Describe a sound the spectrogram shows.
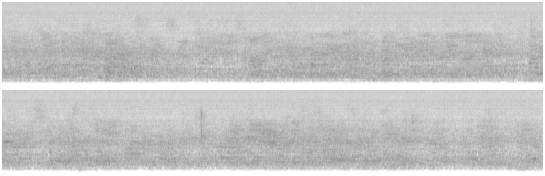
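Many people chatter at once in a large echoing hall.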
